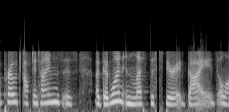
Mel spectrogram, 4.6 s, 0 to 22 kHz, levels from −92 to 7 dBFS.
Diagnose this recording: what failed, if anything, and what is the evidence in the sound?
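Packet loss on an ADPCM call, at the network stage. Hard silent gaps of 20 ms at 0.42 s and 40 ms after "good one unless the" at 3.14 s. The decoder's predictor then briefly loses step.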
